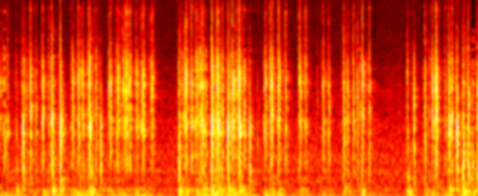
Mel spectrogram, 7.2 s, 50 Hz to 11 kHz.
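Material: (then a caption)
Metal, plastic. Fingertips of both hands rapidly tap the keys of a small 60% mechanical keyboard with an aluminum case, brass plate and plastic keycaps. The result is bursts of sharp, bright clacks that die away almost instantly, with brief pauses between runs of typing.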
